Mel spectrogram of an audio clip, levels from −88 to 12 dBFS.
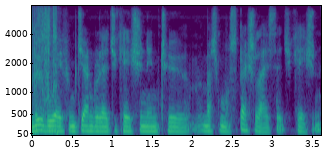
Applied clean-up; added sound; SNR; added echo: neural mask model RNNoise.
